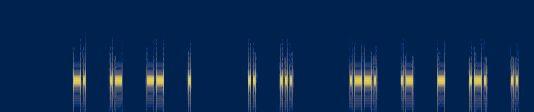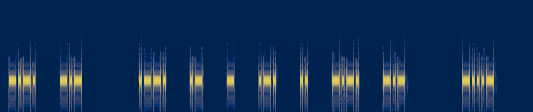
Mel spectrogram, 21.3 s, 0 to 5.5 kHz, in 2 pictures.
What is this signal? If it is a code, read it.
Morse code, heard as a keyed tone, about 25 wpm, spaced as for 13 wpm, 600 Hz. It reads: NAME IS PATRICK PATRICK <BT>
